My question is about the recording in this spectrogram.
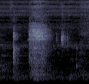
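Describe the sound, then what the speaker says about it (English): Water stirred in a pot with a boiling egg, a few soft close swishes and splashes, one broader swirl in the middle, over a faint background hiss. "So we'll give it another final stir, like that."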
